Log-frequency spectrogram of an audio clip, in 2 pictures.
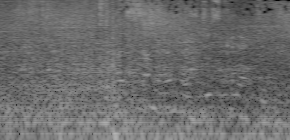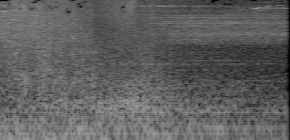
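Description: A video game structure explodes with a deep rumbling blast.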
